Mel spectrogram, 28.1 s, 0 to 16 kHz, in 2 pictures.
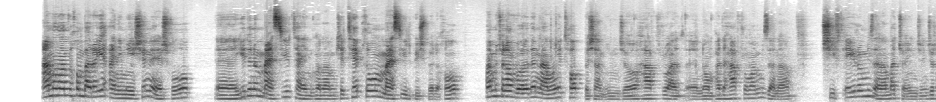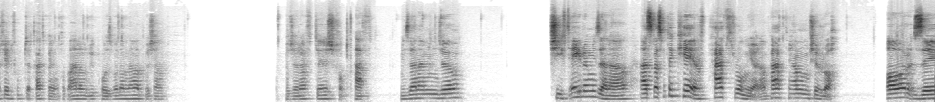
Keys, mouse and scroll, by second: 1.2-1.7 scroll up 1, 1.7-3.0 scroll down 1, 3.0-3.8 scroll down 1, 3.8-8.2 middle drag, 8.2 KP_7, 9.0-9.5 scroll up 1, 9.5-11.3 shift+middle drag, 11.3 scroll down 1, 11.5 scroll up 1, 14.9 `, 15.8 click, 16.1 scroll down 3, 16.8-18.3 shift+middle drag, 18.1 drag, 18.3 scroll up 2, 19.2 KP_7, 19.6-19.9 scroll up 1, 19.9-20.5 shift+middle drag, 20.5-20.9 drag, 20.9-21.2 scroll down 1, 21.2-25.8 shift+middle drag, 26.8 click, 27.1 r.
